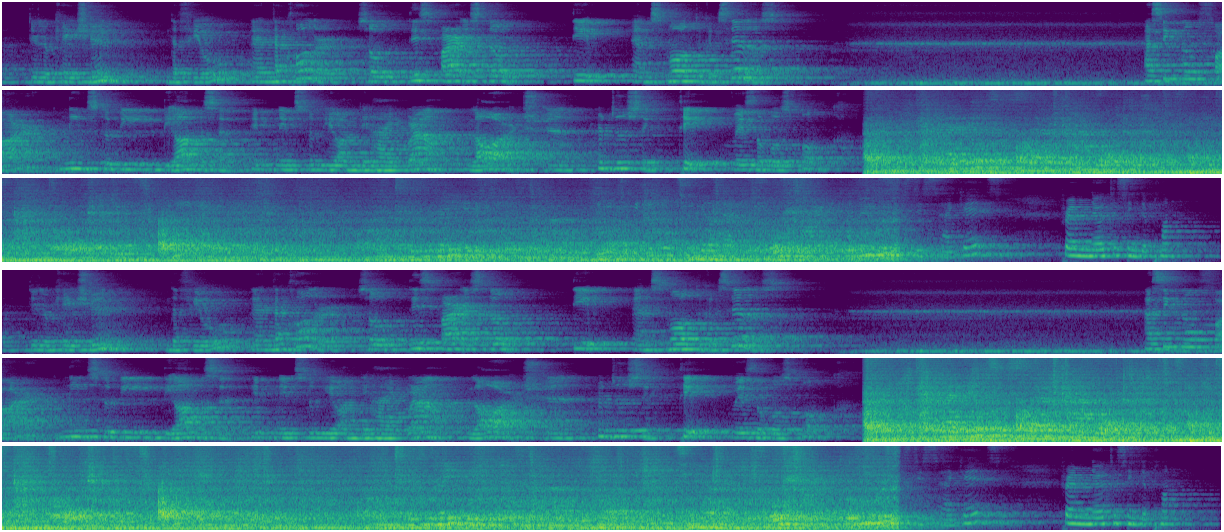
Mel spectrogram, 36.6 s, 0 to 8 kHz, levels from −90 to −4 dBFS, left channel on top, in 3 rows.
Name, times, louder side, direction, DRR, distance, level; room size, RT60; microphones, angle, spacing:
voice 1, 0.2-1.1 1.6-5.2 5.7-5.9 6.3-7.8 11.4-20.6, equal, 35° left, -3 dB, 2.9 m, -37 dB
sound 1, 8.3-15.9, equal, 85° left, 2.2 m, -50 dB
sound 2, 20.8-33.4, right 5 dB, 75° right, 0.4 m, -24 dB
voice 2, 22.9-23.7 25.3-27.1 28.7-29.5 30.3-36.1, equal, 5° left, 1 dB, 0.6 m, -37 dB
11.0 x 7.5 x 7.7 m, 2.3 s
head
